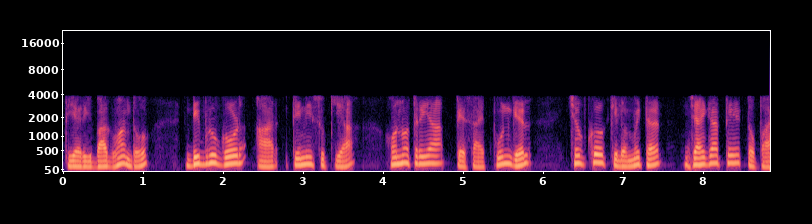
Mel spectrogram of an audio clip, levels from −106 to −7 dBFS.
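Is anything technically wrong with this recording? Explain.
Yes, there are two short dropouts from lost AMR speech frames. The first runs from about 5.80 to 5.86 s, which fits two missing 20 ms frames. The second, from 7.80 to 7.86 s, fits a single lost frame. When a frame arrives corrupted, the decoder reuses the last good pitch and vocal-tract settings at reduced gain. What you hear is a quick dip and warble, slightly longer at 5.8 s, with the speech a touch rough as it recovers. All of this sits within the narrow, sub-4 kHz band of the AMR narrowband codec.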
